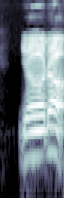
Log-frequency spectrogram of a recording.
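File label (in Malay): "jorok", Malay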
